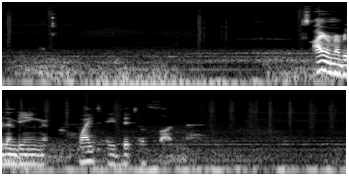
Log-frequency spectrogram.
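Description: A video game plays soft, sparse sound effects.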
